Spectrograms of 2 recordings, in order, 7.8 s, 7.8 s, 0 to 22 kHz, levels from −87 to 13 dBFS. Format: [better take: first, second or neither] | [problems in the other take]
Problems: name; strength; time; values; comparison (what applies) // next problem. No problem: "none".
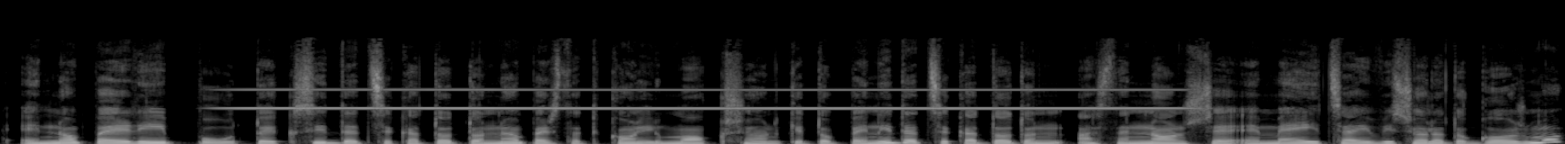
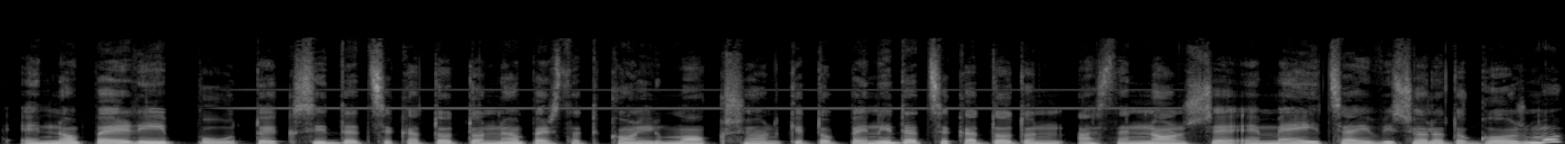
second | high-pitched whine; loud; from 1 to 6 s; 5.5 kHz, 6 dB below the speech; faint in the second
